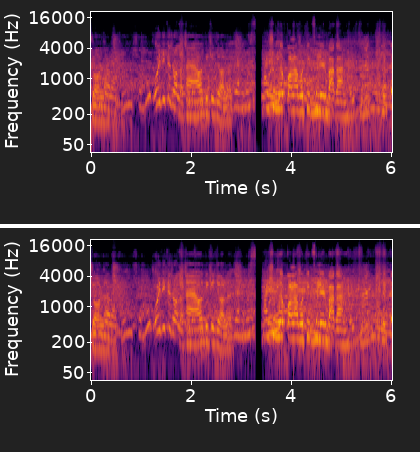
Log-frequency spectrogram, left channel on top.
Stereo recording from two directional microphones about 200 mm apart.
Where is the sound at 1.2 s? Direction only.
20° left (ahead or behind).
